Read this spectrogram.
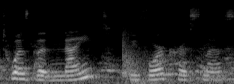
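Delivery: plain reading voice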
